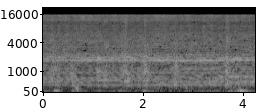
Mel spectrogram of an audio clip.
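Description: Corded electric dog-grooming clippers running with a steady hum as they shave a dog's thick, damp coat.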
